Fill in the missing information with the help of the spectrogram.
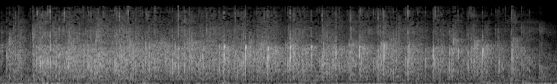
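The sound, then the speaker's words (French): A crowd claps steadily for several seconds for a person who has just given a testimony, a dense, even patter of many hands with sharper individual claps standing out, sustained at a fairly loud level throughout. “Donc ça a bien marché merci pour ton témoignage et je crois aussi qu'on peut l'applaudir.”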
